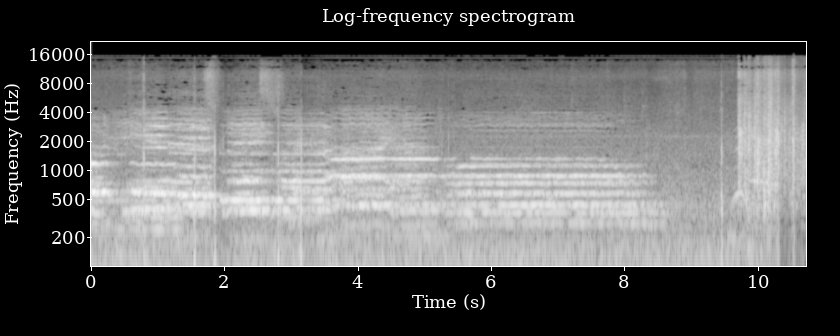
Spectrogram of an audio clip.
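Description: A women's choir sings together in a large room, ending on a held note.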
